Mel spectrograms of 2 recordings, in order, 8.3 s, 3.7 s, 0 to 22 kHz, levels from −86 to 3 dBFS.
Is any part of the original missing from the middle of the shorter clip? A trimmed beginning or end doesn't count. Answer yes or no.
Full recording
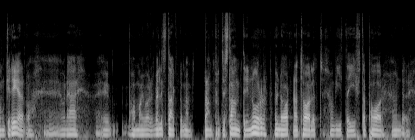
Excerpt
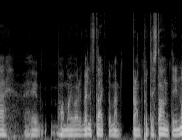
no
